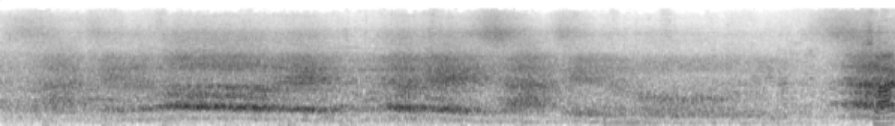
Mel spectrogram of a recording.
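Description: A small group of Tottenham away football fans in a corner of Old Trafford stadium, in the north of England, chant together, a sustained, sung crowd chant that rises and falls in waves, swelling again at the end.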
